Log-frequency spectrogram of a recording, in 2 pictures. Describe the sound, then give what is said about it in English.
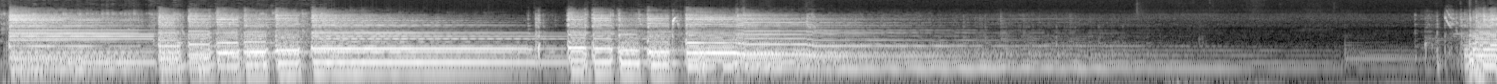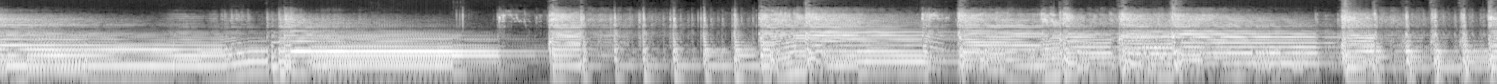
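An electric guitar runs through distorted effects pedals, ringing out heavy chords that fade into a long sustain, then returns with choppy, stuttering strums and bursts of gritty noise. No one speaks. “Now another pedal doesn't work.”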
